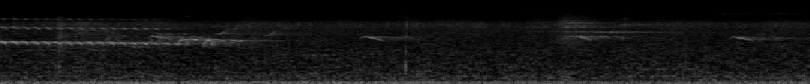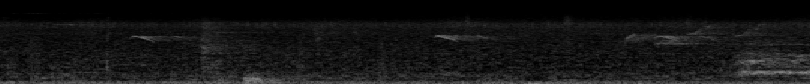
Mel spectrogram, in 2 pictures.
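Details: White-throated Kingfisher perched on a signal tower in an Indian city gives a brief high trilled rattle, then short, sharp, high notes roughly once a second, over a steady low outdoor rumble.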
